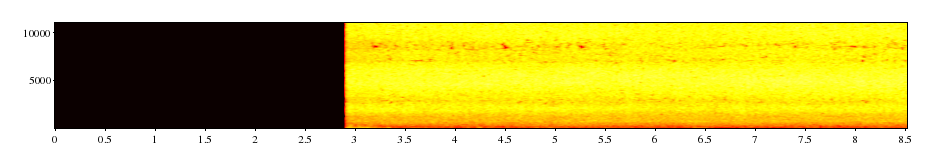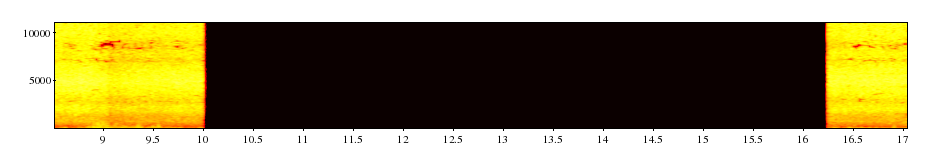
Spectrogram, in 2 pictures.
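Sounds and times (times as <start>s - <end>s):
waterfall rushing: 3.0s - 10.0s, 16.3s - 17.0s.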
